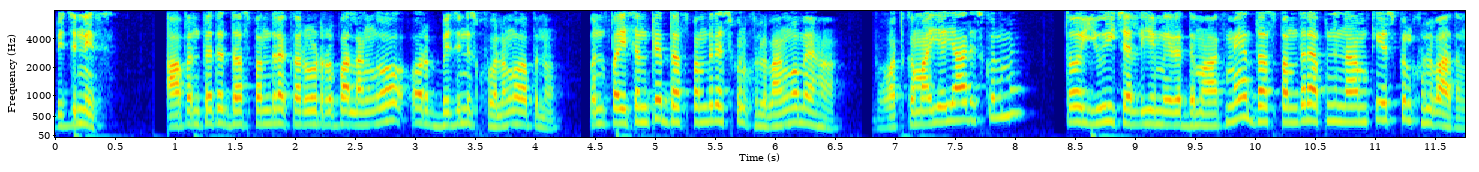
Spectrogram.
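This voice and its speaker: A woman uses a squeaky, put-on character voice at an extremely high pitch. She talks at a fairly quick pace with ordinary pitch variation. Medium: comedy sketch. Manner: blunt, coarse, rustic dialect.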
